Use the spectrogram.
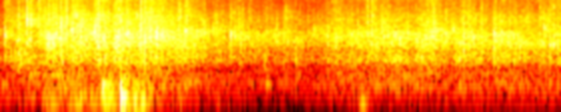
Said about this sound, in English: Can we clap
